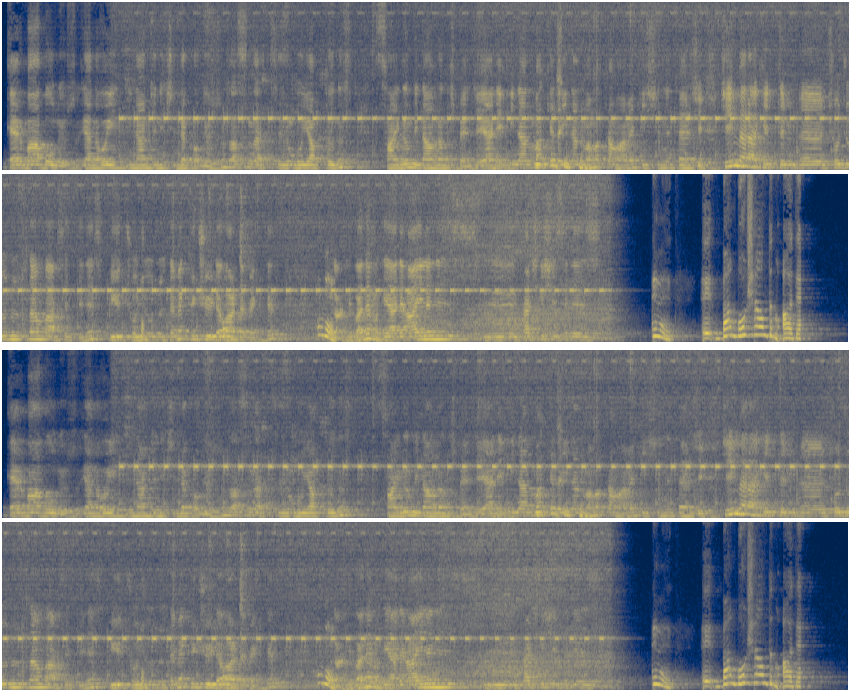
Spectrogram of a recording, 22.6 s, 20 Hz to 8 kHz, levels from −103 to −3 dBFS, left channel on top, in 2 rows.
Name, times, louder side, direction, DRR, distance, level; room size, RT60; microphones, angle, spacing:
voice 1, 0.1-19.3, left 1 dB, 65° left, 2.0 m, -27 dB
sound 1, 1.4-19.4, equal, 5° left, 2.0 m, -31 dB
voice 2, 7.1-7.9 13.1-13.2 14.2-14.4 15.5-15.7 19.9-20.2 20.6-21.9, left 3 dB, 30° left, 0.4 m, -23 dB
20.0 x 7.8 x 8.1 m
head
